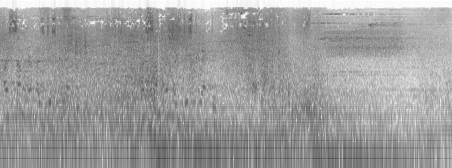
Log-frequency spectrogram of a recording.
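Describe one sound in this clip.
A loud explosion rumbles and crashes, then fades.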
